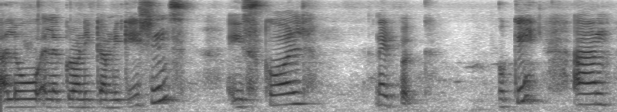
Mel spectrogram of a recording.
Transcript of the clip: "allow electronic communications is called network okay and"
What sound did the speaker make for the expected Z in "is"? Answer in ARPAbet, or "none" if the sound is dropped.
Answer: S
